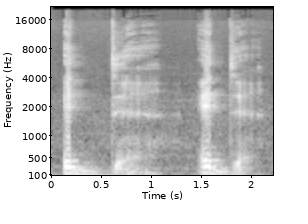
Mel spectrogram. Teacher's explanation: the Dal articulates from the top of the tip of the tongue with the gum line of the upper two incisors.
